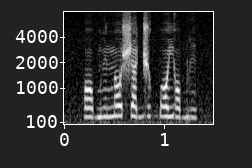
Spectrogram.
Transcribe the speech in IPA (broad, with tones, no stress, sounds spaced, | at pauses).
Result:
ɔ˧ b ĩ˧ n ɔ˦ ʃ a˦ d͡ʒ u˦ ɡ͡b ɔ˦ j ɔ˦ b i˦˨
